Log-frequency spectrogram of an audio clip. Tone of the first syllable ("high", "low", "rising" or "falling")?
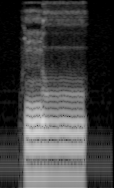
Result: low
